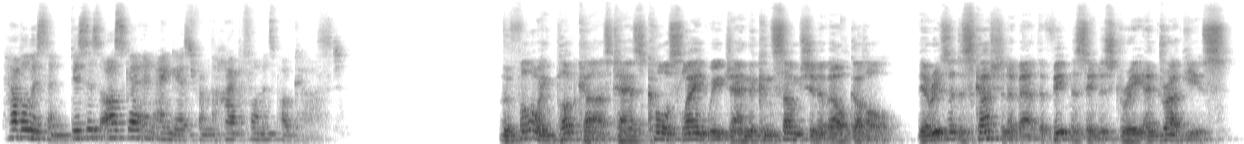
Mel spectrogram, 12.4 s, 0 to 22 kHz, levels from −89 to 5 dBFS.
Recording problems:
off-mic speech; far
room echo; very slight; dies away in 0.3 s

